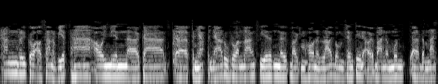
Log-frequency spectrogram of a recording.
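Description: Speech only: a man talking continuously in Khmer, sounding narrow like a radio broadcast.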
